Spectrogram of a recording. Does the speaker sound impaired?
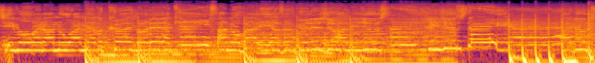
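No.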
